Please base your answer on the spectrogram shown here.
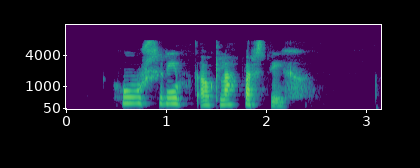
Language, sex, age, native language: Icelandic, female, 50-59, Icelandic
